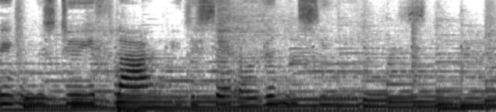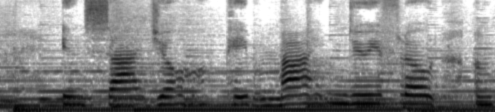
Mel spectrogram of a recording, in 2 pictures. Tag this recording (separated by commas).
Keyboard (musical), Piano, Music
